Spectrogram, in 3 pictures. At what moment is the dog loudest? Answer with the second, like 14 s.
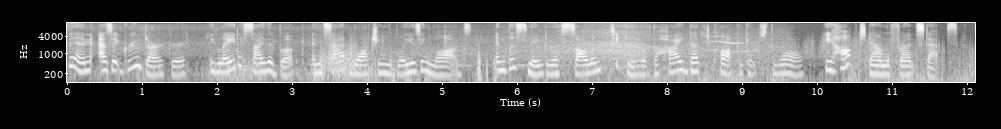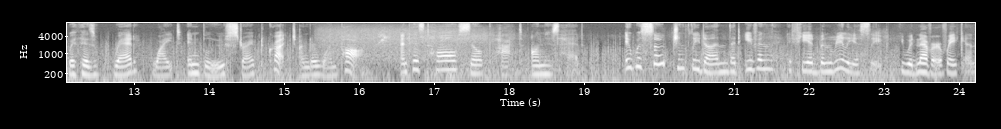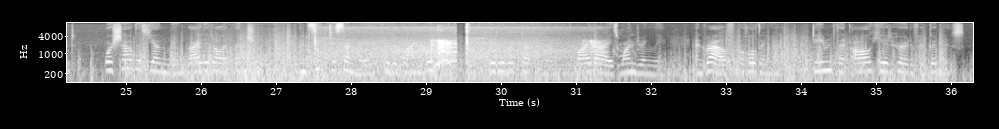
29 s.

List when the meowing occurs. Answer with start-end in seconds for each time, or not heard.
8.4-9.2.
